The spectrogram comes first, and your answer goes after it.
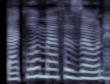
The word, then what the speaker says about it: beclomethasone: Beckomethazone has five syllables. Be like the name Becky. Clo like a fourleaf clover. Meth like methane. Uh which is a short a sound or awah a sound. It sounds like uh and zone which sounds very similar to the word zone as in zone defense in basketball.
